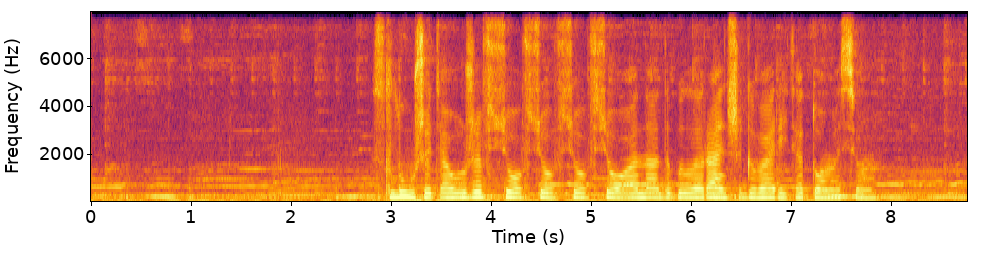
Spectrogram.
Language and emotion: Russian, neutral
